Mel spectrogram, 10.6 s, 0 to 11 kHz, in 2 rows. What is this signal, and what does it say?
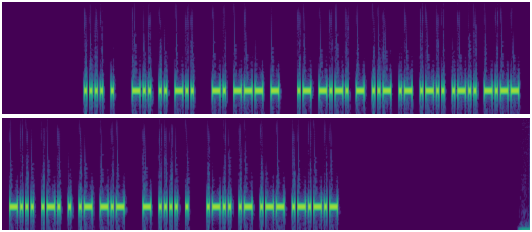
Morse code, heard as a keyed tone, about 46 wpm, 700 Hz. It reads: HE DID NOT ACTUALLY BREAK THE LAW.
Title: Sentences from Top 1000 Words - Review Part 6 - 45wpm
